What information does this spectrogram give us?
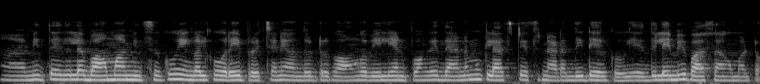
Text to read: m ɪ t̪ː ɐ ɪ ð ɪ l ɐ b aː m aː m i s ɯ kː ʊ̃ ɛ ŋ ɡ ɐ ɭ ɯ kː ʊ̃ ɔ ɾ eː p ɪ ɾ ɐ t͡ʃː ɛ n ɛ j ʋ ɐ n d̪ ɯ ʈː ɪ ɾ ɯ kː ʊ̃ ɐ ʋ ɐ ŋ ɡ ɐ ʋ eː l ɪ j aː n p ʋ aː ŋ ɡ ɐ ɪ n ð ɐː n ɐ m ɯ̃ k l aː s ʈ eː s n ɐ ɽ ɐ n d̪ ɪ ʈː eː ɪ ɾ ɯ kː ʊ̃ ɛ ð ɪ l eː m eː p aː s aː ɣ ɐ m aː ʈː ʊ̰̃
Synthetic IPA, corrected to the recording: m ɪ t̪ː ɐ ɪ ð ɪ l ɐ b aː m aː m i s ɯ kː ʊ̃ ɛ ŋ ɡ ɐ ɭ ɯ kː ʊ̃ ɔ ɾ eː p ɪ ɾ ɐ t͡ʃː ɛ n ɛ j ʋ ɐ n d̪ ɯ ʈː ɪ ɾ ɯ kː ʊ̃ ɐ ʋ ɐ ŋ ɡ ɐ ʋ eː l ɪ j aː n p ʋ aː ŋ ɡ ɐ ɪ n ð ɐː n ɐ m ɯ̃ k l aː s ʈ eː s n ɐ ɽ ɐ n d̪ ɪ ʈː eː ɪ ɾ ɯ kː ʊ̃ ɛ ð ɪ l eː m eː p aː s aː ɣ ɐ m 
